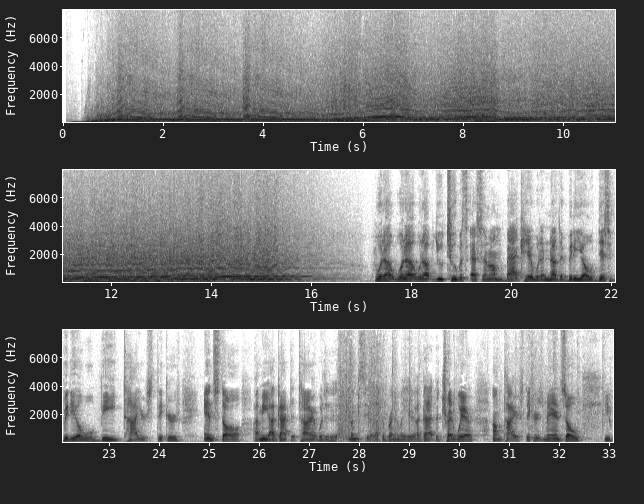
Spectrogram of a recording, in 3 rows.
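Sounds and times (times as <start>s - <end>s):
car engine revving: 0.4s - 17.0s.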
